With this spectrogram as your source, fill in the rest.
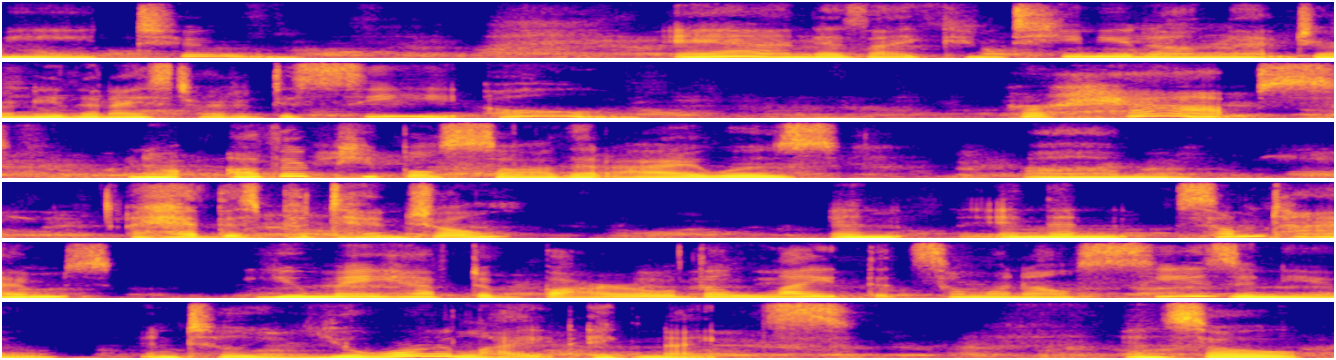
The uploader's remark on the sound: Today we are live from Park City, Utah at the GoBundance event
